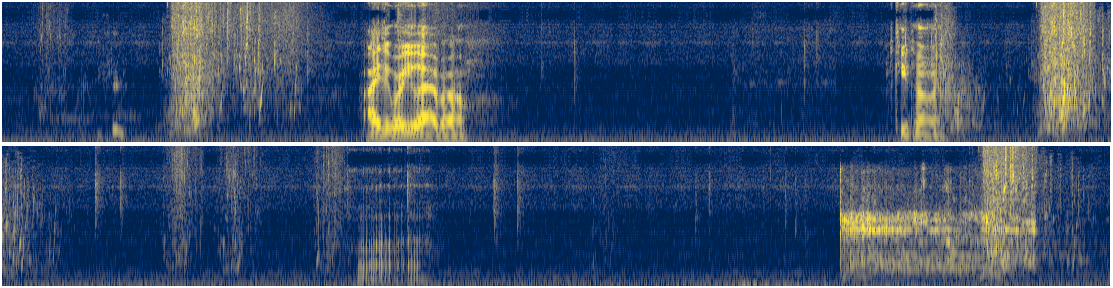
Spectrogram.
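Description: Water splashes and swirls as a swimmer breaks the surface and dives under.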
